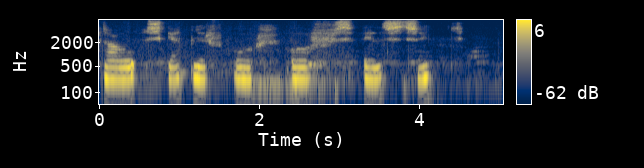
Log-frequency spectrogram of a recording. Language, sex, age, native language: Icelandic, female, 7, Icelandic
